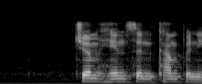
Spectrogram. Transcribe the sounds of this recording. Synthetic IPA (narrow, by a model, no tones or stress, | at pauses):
d͡ʒɪ̃mɦɛ̃nsə̃nkʰãmpəni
